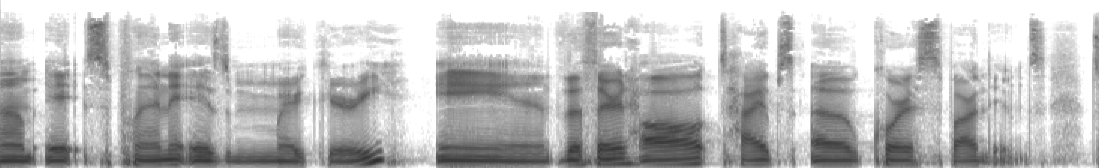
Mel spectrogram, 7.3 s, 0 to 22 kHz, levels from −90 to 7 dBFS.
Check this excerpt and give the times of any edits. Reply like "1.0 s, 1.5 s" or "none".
2.9 s, 4.2 s

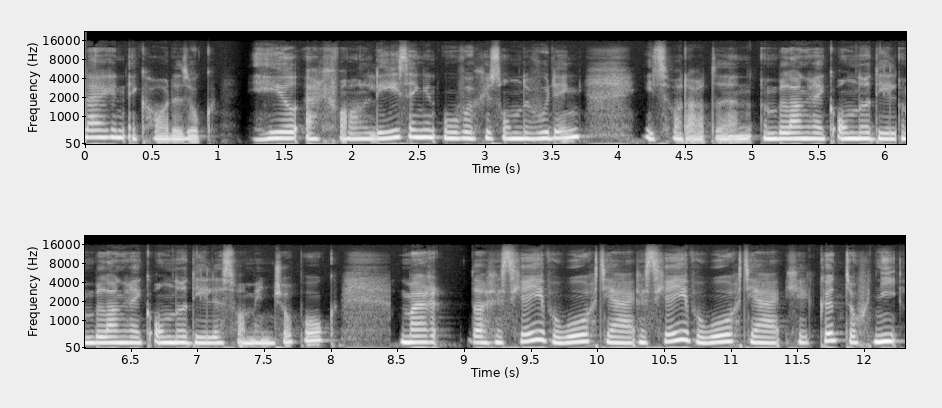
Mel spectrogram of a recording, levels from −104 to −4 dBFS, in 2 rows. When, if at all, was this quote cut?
2.0 s, 6.1 s, 8.4 s, 10.3 s

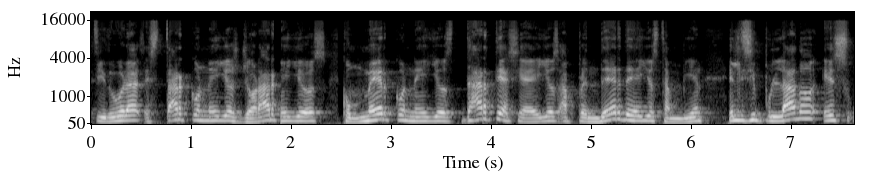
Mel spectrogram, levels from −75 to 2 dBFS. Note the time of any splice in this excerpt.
1.9 s, 2.5 s

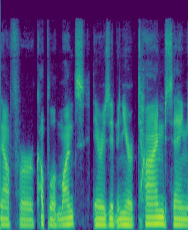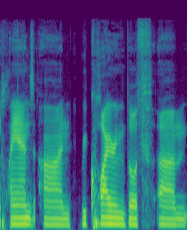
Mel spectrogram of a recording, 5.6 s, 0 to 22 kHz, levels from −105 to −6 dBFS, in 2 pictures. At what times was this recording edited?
1.3 s, 1.7 s, 2.8 s, 3.9 s

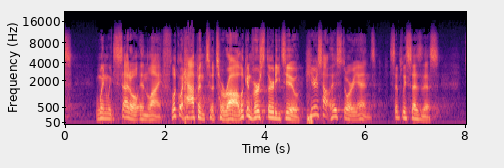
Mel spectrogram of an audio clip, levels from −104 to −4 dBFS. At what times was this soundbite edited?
4.7 s, 6.4 s

